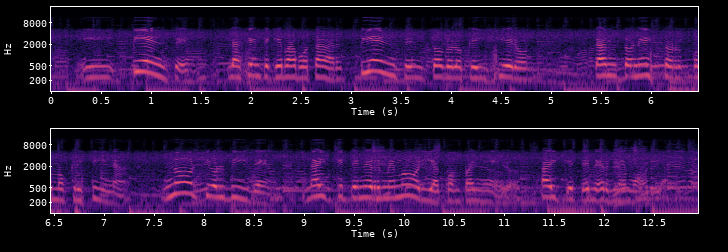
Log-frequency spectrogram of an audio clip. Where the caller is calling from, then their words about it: San Justo, Buenos Aires Province, Argentina; de San Justo.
